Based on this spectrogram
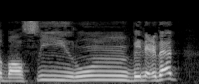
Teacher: الراء مضمومة ومسبوقة بياء مادية، يبقى في الوصل هتبقى مرققة · Term: ترقيق الراء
